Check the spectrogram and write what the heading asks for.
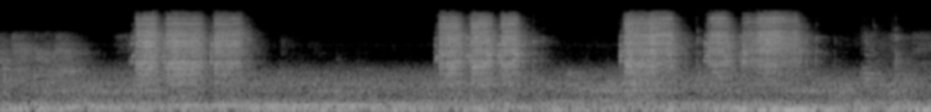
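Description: Aerosol spray paint can spraying a paper stencil in four short hissing bursts.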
